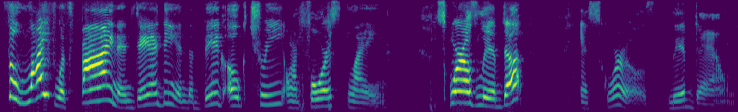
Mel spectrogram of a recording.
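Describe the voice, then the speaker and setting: A woman's voice: on the high side, sing-song, takes it slowly, no room sound. Effusive woman hosting a children's read-along. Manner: effusive, sing-song greetings, repeats words. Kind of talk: casual livestream greetings and picture-book read-aloud.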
